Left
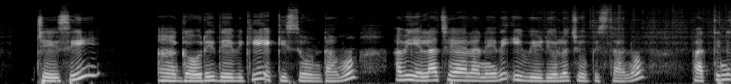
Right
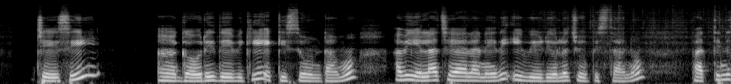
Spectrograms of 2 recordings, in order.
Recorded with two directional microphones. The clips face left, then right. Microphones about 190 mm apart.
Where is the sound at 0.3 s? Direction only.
40° right (ahead or behind).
